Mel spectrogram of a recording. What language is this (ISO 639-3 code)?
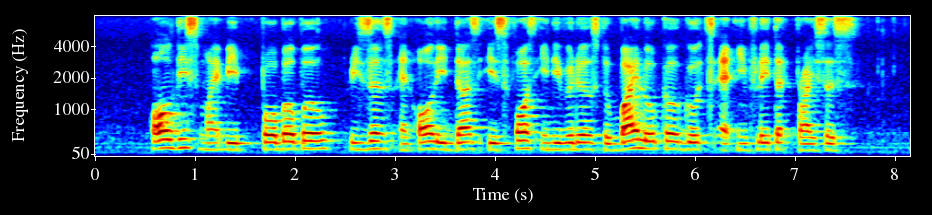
eng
